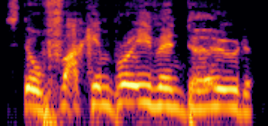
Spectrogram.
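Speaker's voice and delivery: put-on high and loud old-man shout; loud, high old dude boast; gruff old dude again. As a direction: throw the line out like the old man did. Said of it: "And he said".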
